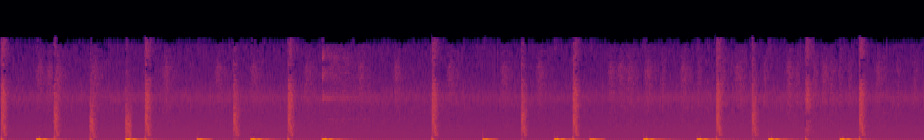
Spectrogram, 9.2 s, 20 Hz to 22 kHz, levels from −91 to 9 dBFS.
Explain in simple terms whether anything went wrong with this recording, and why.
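A steady, raspy buzz sits under the sound from start to finish, fairly loud next to everything else. This is mains buzz: electrical interference from the 50 Hz power supply leaks in as sharp spikes twice per cycle, creating a gritty hum.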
